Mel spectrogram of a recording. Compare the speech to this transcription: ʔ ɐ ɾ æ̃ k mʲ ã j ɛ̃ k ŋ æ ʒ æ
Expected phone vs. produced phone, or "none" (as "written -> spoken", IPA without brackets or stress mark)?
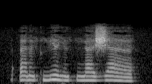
ɐ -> æ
